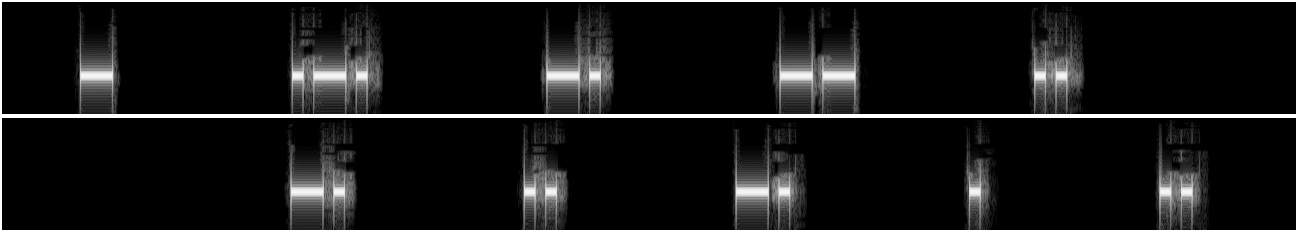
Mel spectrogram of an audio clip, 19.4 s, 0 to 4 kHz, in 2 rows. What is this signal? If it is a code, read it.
Morse code, heard as a keyed tone, about 15 wpm, spaced as for 5 wpm, 800 Hz. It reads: TRNMI NINEI
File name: Morse / Level2-All-A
